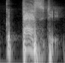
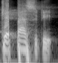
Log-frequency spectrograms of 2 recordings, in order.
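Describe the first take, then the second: First: "capacity" starting with a short neutral "kuh"; reduced first vowel. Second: "capacity" starting with a clear "kay" sound; wrong first vowel. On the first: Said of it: "but it is capacity". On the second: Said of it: "It is not K". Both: Shown as a demonstration.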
